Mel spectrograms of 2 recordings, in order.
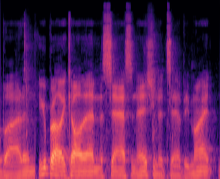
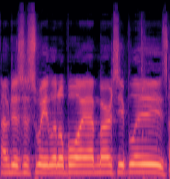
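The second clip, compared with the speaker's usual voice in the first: put-on pleading little boy; 9 semitones higher than usual. Streamer plays innocent boy begging mercy, high mock pleading. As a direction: beg like a sweet little boy.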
